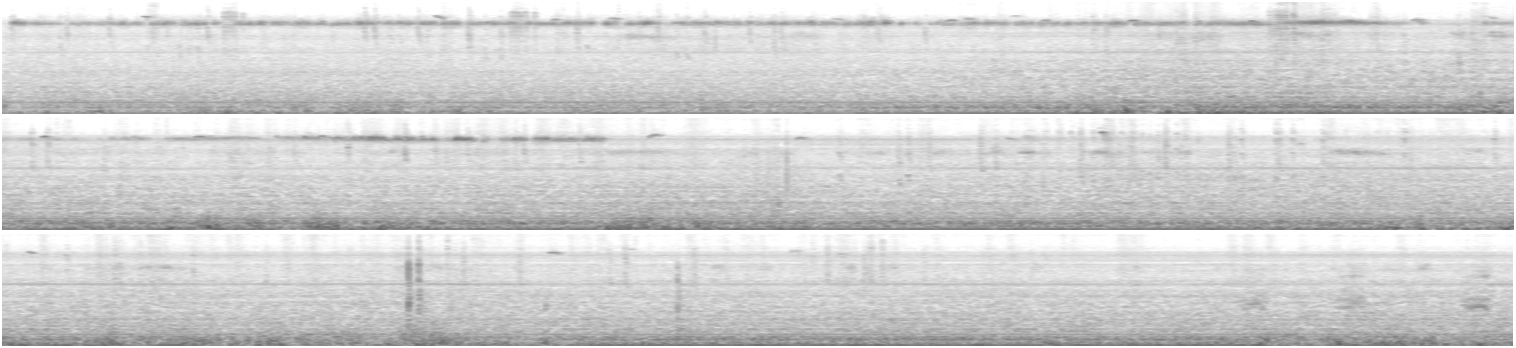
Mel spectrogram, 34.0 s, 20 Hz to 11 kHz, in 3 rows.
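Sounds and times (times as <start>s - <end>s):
high chirps: 0.0s - 24.0s
hummingbird squeaking: 0.0s - 24.1s, 31.8s - 34.0s
low rumble: 0.2s - 34.0s.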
